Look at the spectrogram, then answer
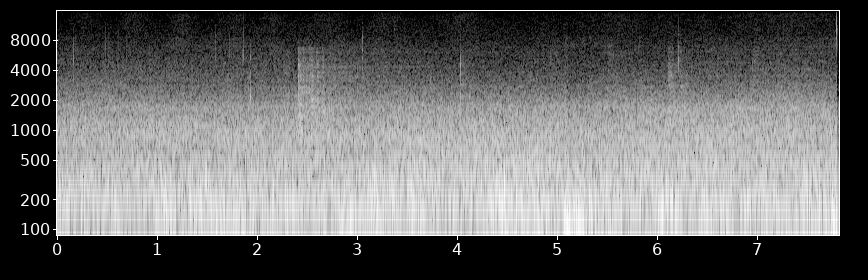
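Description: A Rex airliner moves along the runway at Sydney Airport, heard as a steady broadband roar with wind buffeting the microphone throughout and no voices.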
